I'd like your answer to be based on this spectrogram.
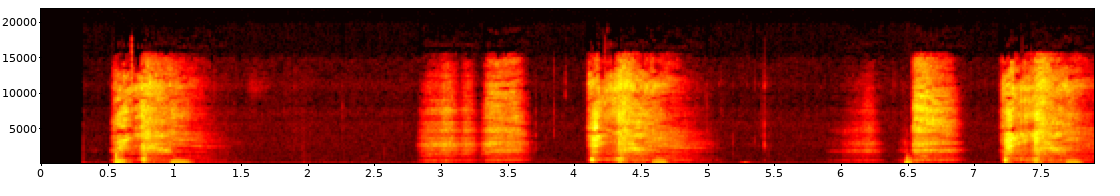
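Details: Bout of four sharp, explosive sneezes in quick succession from a female ("girly sneezes"), some preceded by a short breathy in-breath, in a quiet room; repeated sneezing.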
